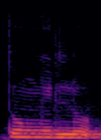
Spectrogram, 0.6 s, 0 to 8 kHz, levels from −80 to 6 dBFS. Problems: none marked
